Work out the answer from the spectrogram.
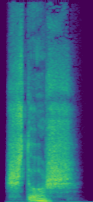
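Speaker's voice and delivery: hushed, breathless whisper; barely audible whisper. Acted. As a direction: let it slip out as a whisper. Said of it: "едва слышный шёпот". (едва слышным шёпотом)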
